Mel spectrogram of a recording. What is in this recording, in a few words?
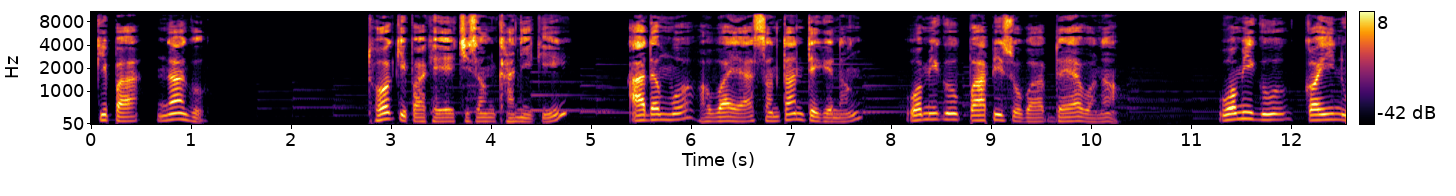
good news newari bhaktapur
